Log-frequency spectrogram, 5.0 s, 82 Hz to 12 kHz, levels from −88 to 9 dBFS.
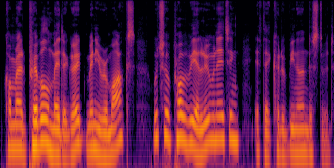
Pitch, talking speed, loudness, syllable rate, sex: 150 Hz, 205 wpm, -21 LUFS, 7.0 syllables/s, male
